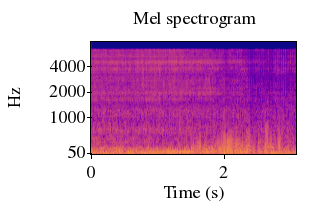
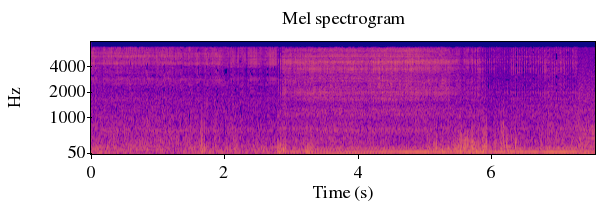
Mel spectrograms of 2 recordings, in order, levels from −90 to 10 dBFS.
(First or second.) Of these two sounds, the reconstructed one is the first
